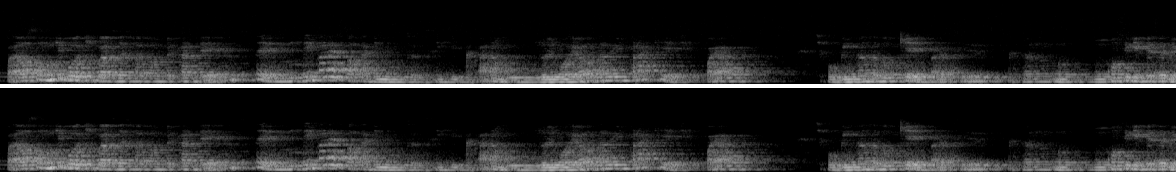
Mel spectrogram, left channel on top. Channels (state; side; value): noise; left; hiss, 28 dB below the sound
